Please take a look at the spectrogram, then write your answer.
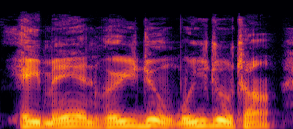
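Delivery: a hint of [name], quick and casual. [name] roommate greeting Tom, a light [name] voice. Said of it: "twenty-four hours of [name]".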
